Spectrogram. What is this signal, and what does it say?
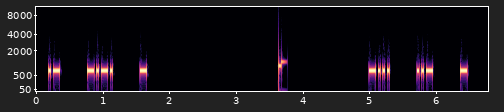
Morse code, heard as a keyed tone, about 36 wpm, spaced as for 16 wpm, 700 Hz. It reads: ACT BUT
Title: 4x Character Spacing - Top 200 Words - 35wpm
